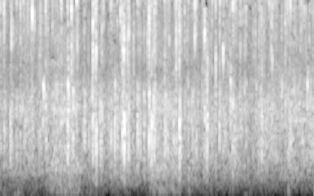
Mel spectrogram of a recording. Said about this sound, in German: Und jetzt am Ende der Oper. Applaus.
